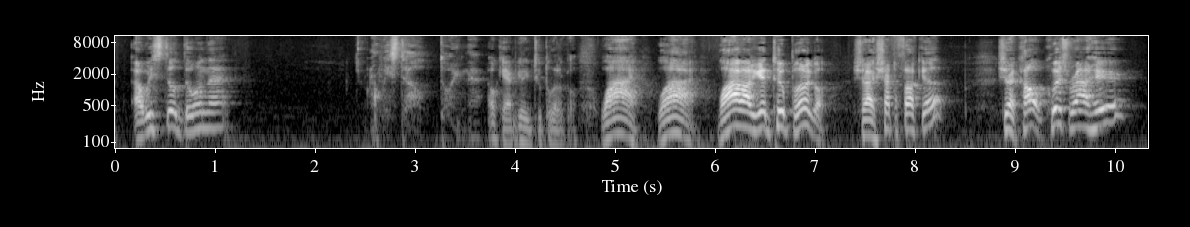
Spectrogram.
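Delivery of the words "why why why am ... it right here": loud, high, hacky, put-on Southern accent. A speaker suddenly drops into a put-on Southern accent. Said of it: "why am I talking in a Southern accent".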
